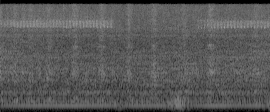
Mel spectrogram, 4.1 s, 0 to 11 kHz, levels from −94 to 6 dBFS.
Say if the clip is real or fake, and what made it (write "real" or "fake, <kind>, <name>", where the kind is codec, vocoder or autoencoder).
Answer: real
